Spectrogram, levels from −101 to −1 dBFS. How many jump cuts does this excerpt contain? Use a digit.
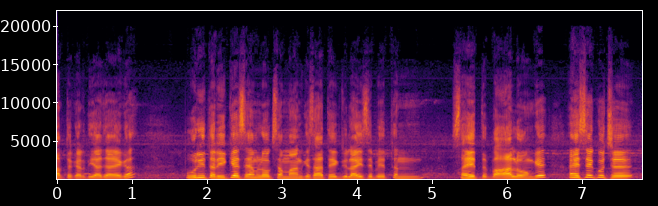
0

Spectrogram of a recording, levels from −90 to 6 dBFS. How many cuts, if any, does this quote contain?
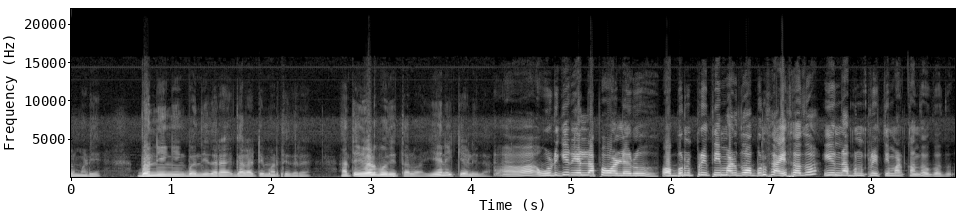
3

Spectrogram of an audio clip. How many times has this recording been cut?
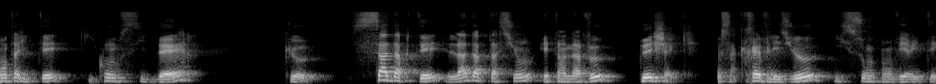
1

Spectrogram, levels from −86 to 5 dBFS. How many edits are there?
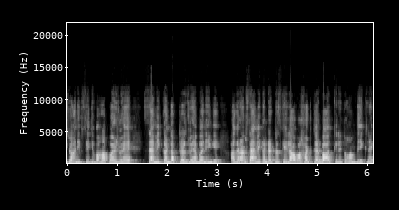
0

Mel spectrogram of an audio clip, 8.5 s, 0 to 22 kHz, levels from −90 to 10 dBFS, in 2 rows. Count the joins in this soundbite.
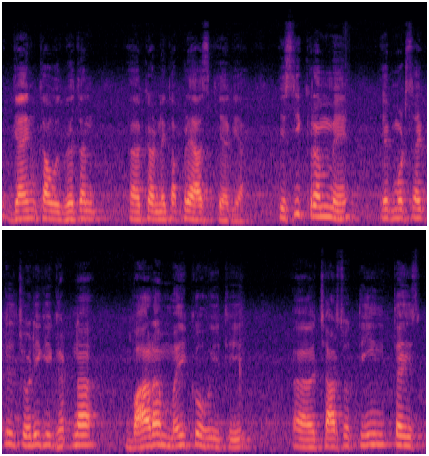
0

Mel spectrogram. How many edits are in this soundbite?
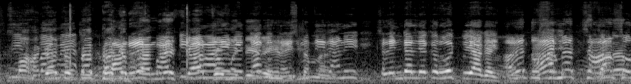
0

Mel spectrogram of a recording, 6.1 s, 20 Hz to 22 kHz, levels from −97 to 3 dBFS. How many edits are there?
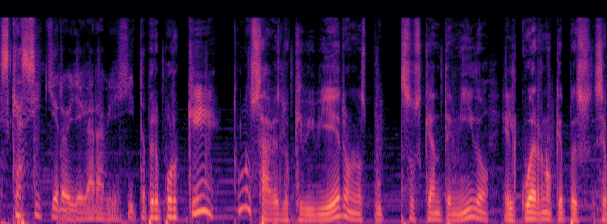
2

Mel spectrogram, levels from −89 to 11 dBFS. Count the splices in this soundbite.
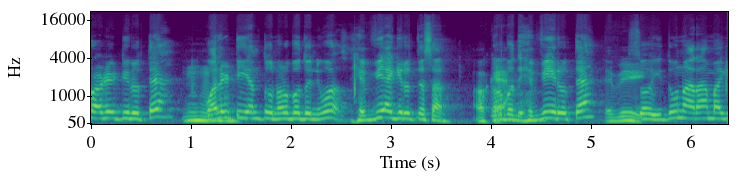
0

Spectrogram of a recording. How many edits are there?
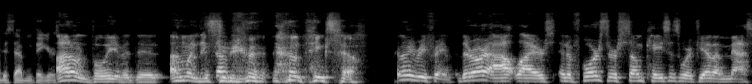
2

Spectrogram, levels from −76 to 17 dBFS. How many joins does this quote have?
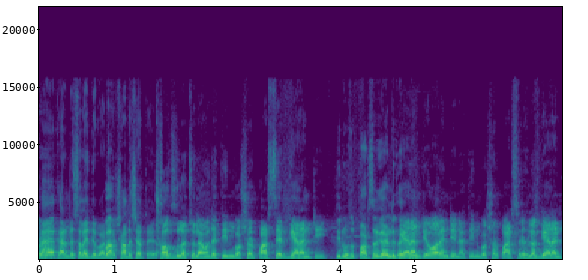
1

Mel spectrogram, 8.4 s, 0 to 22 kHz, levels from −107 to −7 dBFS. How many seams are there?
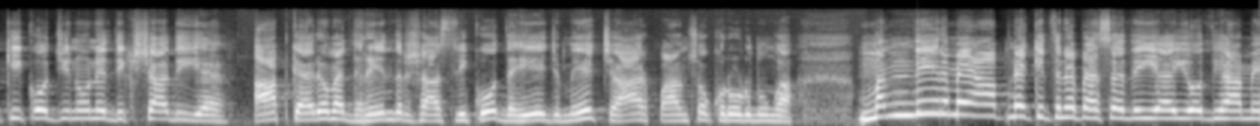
1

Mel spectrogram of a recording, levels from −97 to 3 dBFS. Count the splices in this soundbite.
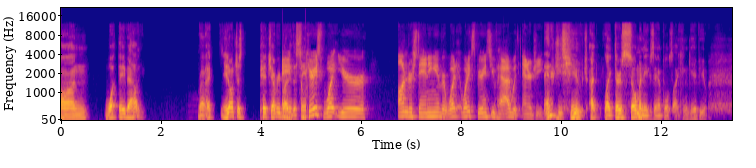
2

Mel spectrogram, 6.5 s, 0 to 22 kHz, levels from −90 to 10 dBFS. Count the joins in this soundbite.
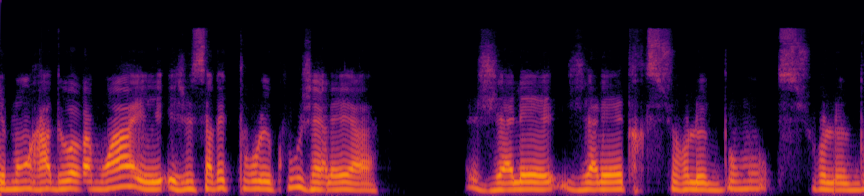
0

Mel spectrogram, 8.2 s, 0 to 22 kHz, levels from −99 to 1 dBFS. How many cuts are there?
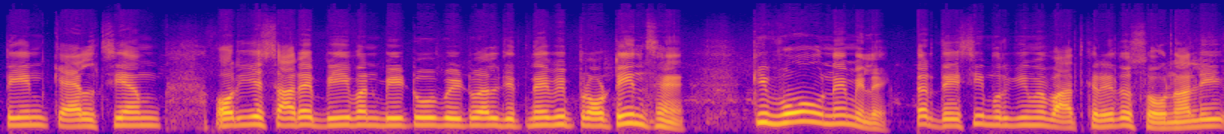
1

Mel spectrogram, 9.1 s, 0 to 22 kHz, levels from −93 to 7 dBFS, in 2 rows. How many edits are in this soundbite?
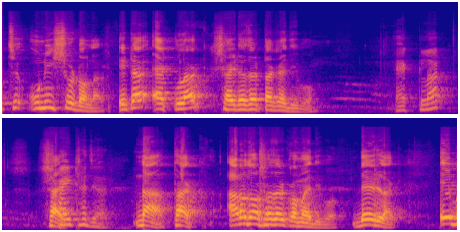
1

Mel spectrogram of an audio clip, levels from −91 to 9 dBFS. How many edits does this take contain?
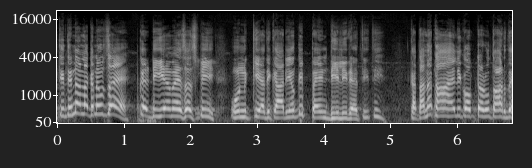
1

